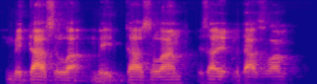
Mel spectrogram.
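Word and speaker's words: midazolam: Madazzelam. That's how you pronounce it.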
